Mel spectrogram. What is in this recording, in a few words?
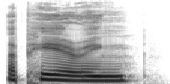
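"appearing", British English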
